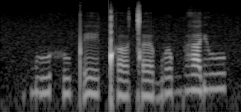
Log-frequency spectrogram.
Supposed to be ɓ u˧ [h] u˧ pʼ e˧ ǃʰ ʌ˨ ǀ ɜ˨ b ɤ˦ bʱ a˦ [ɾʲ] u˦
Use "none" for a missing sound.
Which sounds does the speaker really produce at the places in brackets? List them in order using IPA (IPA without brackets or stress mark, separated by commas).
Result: h, ɾʲ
